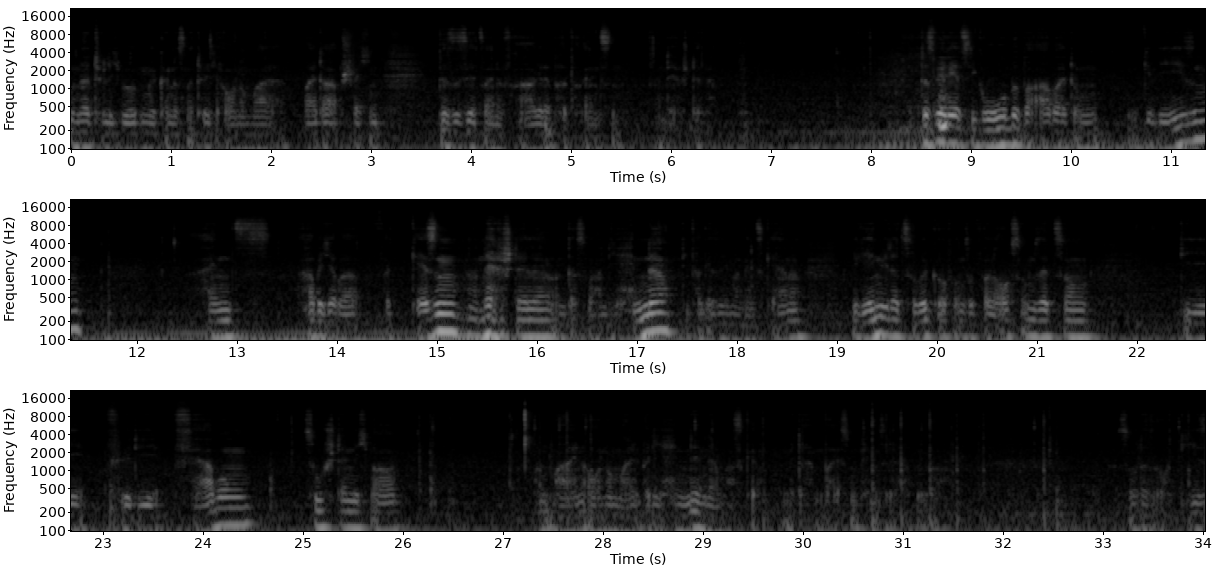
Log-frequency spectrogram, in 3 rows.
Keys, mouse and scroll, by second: 24.9 right click.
